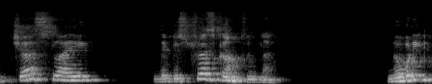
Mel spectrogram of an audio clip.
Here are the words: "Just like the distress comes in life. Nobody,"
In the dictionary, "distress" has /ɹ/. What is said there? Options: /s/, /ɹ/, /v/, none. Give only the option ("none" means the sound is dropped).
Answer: /ɹ/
